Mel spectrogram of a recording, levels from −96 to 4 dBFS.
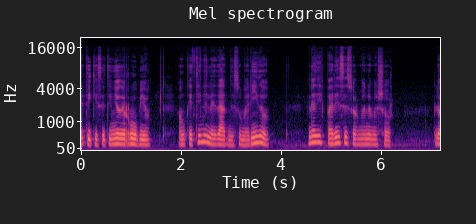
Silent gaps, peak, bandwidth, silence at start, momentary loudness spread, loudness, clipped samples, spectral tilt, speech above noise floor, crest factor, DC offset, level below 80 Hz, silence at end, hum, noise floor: none; -16 dBFS; 17 kHz; 0 s; 11 LU; -31 LUFS; under 0.1%; -6.5 dB/octave; 34 dB; 16 dB; under 0.1%; -76 dBFS; 0 s; none; -64 dBFS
